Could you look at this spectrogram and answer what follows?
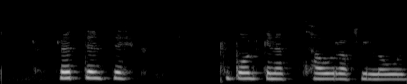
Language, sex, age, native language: Icelandic, female, 11, Icelandic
